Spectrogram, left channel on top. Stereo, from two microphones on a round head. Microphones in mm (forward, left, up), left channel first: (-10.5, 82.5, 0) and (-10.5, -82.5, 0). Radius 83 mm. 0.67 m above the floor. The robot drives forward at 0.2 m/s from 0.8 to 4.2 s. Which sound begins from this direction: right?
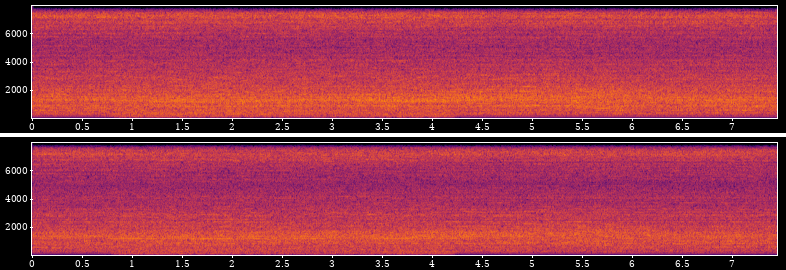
An insect, at 0.0 s.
